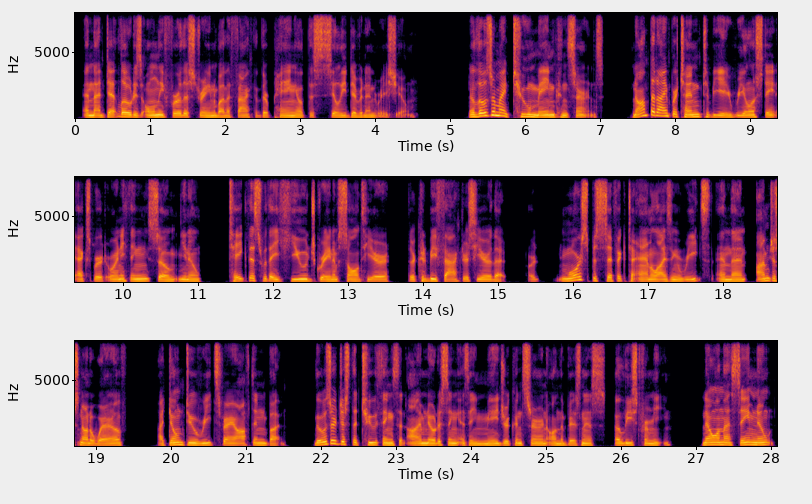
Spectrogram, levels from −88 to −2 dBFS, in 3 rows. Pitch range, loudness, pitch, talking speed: 115-145 Hz, -19 LUFS, 130 Hz, 215 wpm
